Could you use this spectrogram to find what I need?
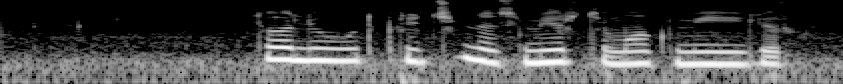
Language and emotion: Russian, sad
